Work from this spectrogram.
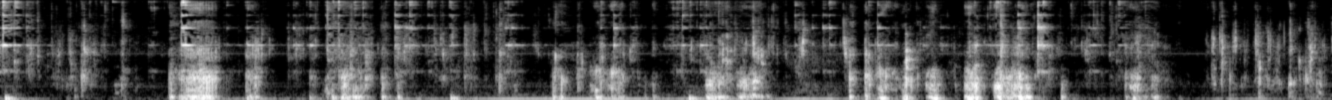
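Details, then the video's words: Boston Terrier devouring a tuna, egg and kibble dinner, producing repeated low snorts and snuffling chews in irregular bursts, with a steady low hum in the background and occasional dish clinks. "Boston Terrier Snorting Sounds Like a Pig Snorting Down Dinner"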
